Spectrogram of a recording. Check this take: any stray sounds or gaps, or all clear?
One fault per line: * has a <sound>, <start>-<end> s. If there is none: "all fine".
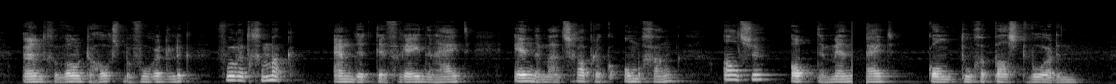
* has a dropout, 8.5-8.7 s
